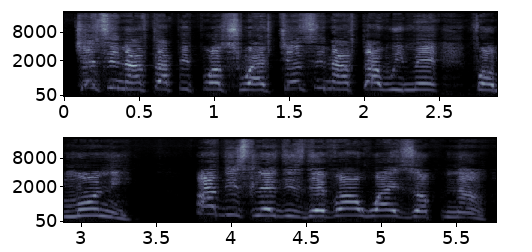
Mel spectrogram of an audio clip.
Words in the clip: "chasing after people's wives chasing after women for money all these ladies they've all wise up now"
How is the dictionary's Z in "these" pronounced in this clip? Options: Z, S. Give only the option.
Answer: S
